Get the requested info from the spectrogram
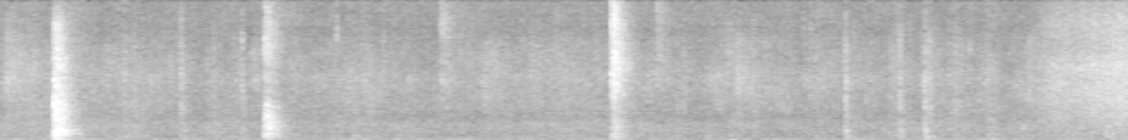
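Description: Three brief, sharp clicks or knocks, spaced about a second and then nearly two seconds apart, over a faint steady room hiss.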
